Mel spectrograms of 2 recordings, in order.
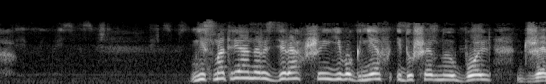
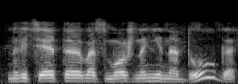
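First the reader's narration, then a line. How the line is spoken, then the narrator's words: Calm. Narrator (Russian): спокойно сказал Филипп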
